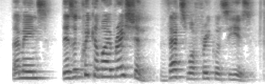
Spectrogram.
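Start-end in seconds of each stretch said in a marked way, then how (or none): 0.2-2.3 high-pitched, raised voice. Explaining vocal frequency by demonstrating, in a higher voice. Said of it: "if I'm speaking to you with a higher voice".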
